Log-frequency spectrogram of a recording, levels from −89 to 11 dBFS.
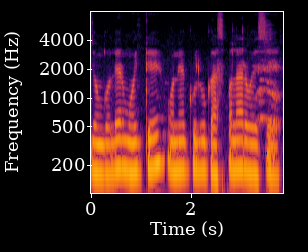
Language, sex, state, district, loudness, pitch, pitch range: Bengali, female, Assam, Hailakandi, -15 LUFS, 175 Hz, 165-180 Hz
